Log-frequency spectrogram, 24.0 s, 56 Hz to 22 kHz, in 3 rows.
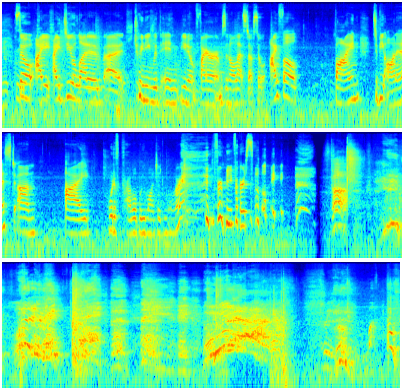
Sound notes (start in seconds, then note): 13.6 laughing; 14.8 film slate claps; 15.5 grunting; 19.4 shouts, grunts; 22.3 grunting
